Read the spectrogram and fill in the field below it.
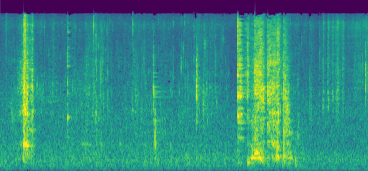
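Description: A metal ladle scrapes and stirs chunks of meat in a metal pot.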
